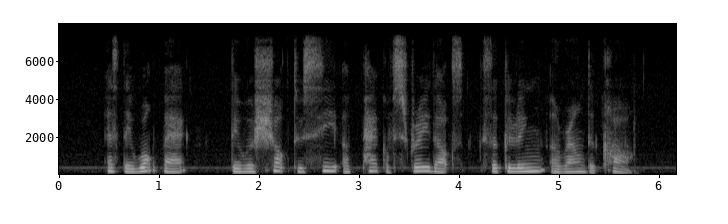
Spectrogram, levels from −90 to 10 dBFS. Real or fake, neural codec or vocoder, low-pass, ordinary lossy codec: real; none; 7.2 kHz; none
